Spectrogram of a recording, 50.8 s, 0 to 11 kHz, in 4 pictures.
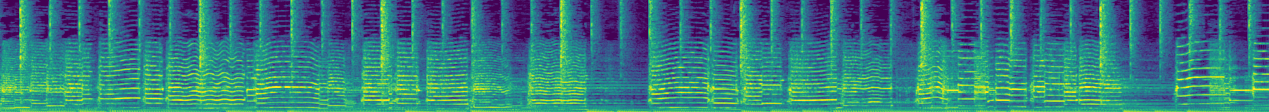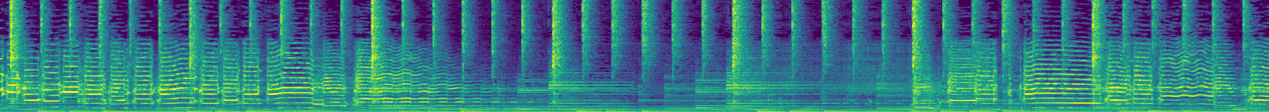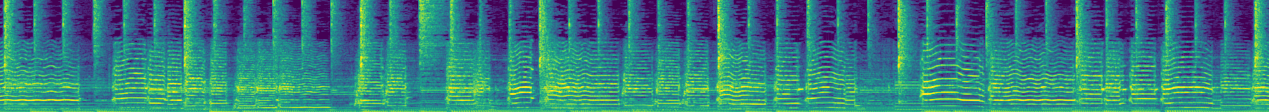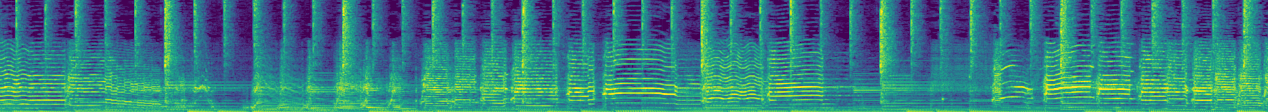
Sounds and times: Electric guitar: 0:00.0 - 0:50.7.

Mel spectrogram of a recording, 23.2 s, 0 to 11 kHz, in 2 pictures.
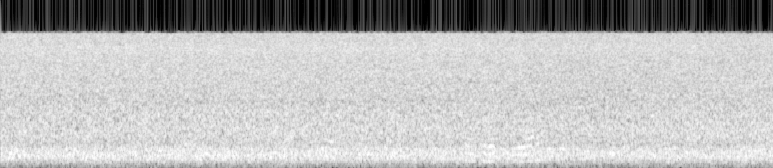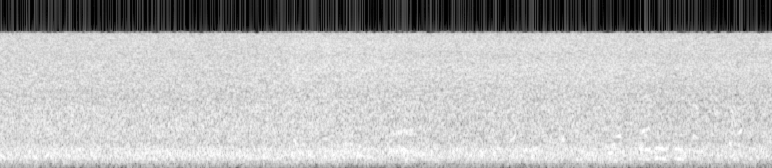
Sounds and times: Speech: 0:06.9 - 0:08.2, 0:19.2 - 0:23.0.

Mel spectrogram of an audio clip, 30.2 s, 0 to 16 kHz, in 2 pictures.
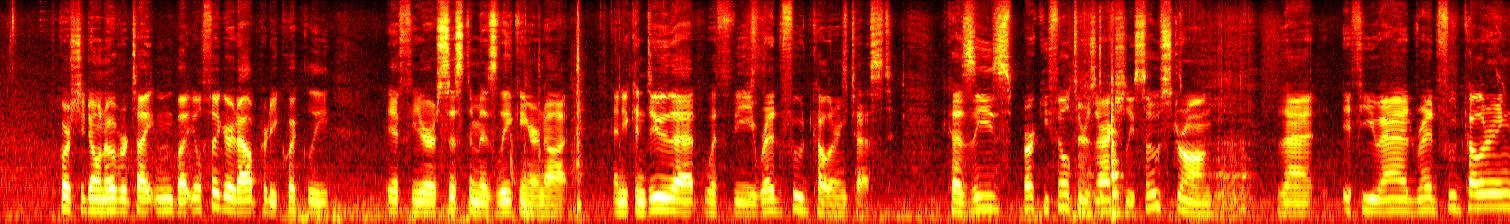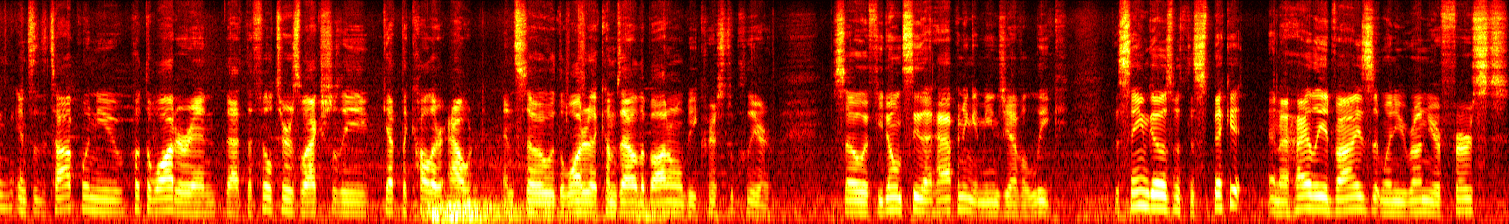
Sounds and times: Speech: 0:00.6 - 0:03.3, 0:03.9 - 0:12.2, 0:12.8 - 0:30.1.

